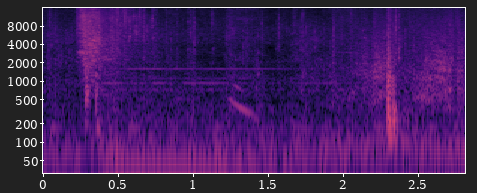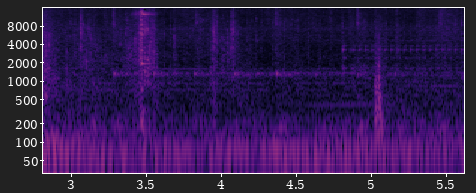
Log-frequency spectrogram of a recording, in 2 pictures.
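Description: Leaves and ferns rustle as someone moves through dense undergrowth.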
